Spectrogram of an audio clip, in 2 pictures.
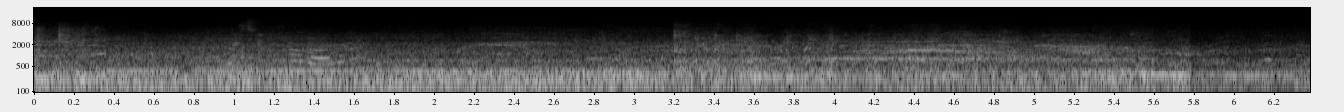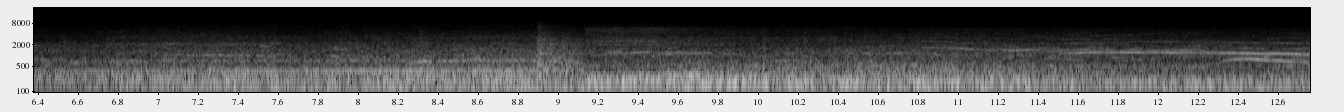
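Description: Bolliger & Mabillard steel hyper coaster train running along the track with a steady rumble and a held tone, mixed with people's voices and shouts; the sound dips briefly about halfway through.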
